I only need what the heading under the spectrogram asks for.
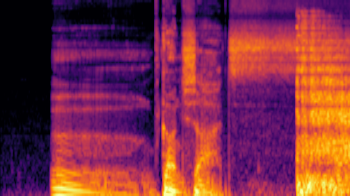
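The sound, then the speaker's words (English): Gunshot sound effects: a drawn-out vocal tone gives way to a couple of sharp, loud bursts close together, then a rougher, sustained blast at the end. “Gunshots.”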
